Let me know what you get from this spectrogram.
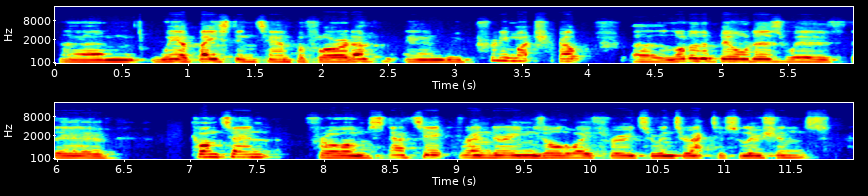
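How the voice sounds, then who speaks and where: A man from Southeast England with an English accent, introducing himself on a panel in a relaxed way. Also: a little high, measured pace. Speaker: sales manager, panelist. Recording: dull lo-fi call audio.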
